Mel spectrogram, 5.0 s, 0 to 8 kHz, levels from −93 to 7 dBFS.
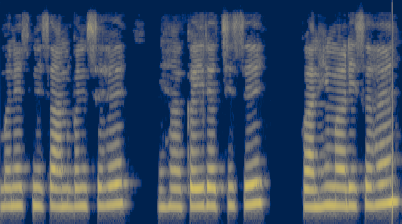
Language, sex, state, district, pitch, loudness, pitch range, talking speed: Surgujia, female, Chhattisgarh, Sarguja, 250 Hz, -19 LUFS, 245-260 Hz, 130 wpm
